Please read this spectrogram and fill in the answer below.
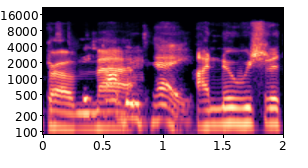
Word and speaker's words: Boutte: They kept on saying Kayshon Booty.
